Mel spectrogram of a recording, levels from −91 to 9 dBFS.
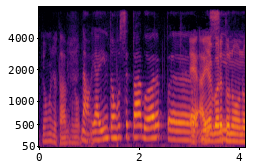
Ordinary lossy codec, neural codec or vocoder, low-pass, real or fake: none; none; 7.2 kHz; real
